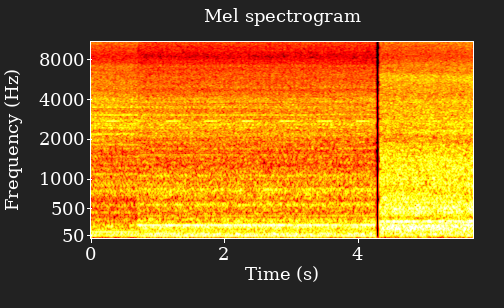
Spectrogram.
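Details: Workhorse W22/W24 chassis 8.1 Vortec with radiator blocked off, engine at 225°F: steady idle, then sudden loud rushing roar as the fan clutch locks up after a long wait (expected near 205); normal engagement.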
